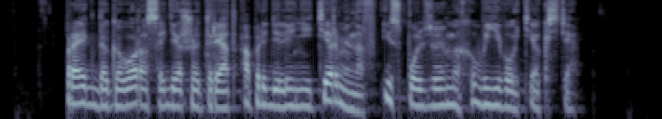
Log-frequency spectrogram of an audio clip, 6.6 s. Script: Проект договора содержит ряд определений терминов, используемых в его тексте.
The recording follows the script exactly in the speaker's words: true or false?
true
